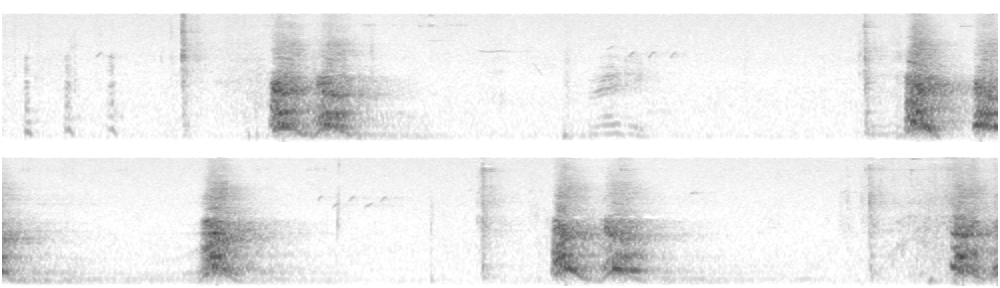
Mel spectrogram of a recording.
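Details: Rhodesian Ridgeback Rain barking at a lawnmower: loud, rough barks in single and double bursts spaced a second or two apart, with quiet gaps and faint voices between.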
